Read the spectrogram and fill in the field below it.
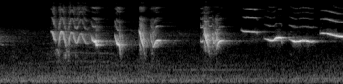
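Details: Oriental magpie-robin chattering 'ngeriwik' lure song to make birds sing: a few short buzzy chatter bursts about every half second, then clear sliding whistled notes toward the end.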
